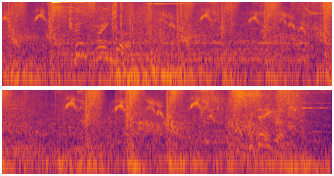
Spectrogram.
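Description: Spell blasts from Incendio and Confringo cast in Hogwarts Legacy, a dense run of loud booming, crashing impacts and whooshes over constant combat noise, with a voice calling out over them.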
